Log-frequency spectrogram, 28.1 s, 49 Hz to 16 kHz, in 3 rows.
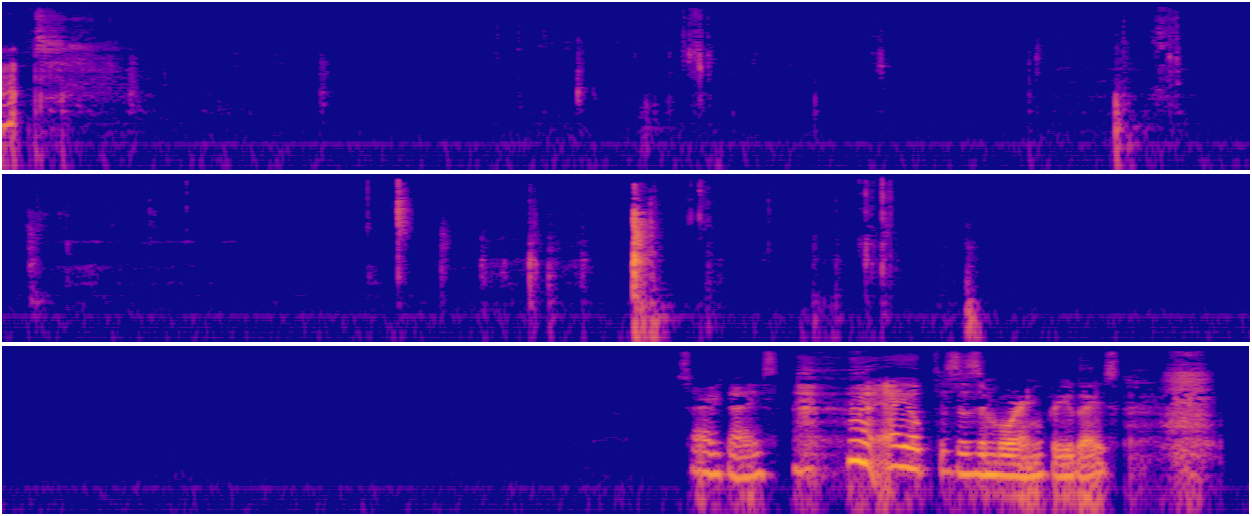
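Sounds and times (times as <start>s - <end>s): paper rustling on table: 1.5s - 11.3s.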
